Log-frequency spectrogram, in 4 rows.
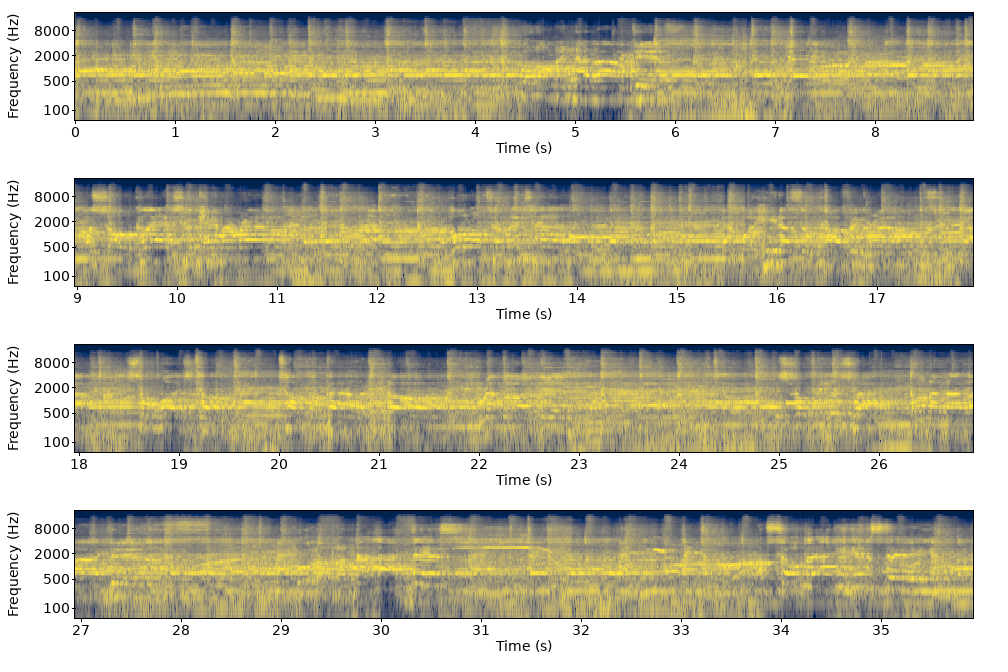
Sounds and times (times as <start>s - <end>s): Independent music: 0.0s - 35.9s.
